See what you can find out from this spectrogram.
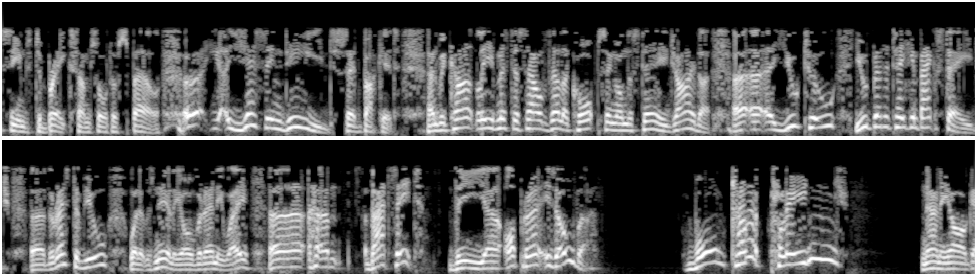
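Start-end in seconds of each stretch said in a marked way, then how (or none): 1.6-3.2 high, stammering agreement; hesitant, flustered manager. Acted. Bucket flustered as the spell breaks. 4.2-15.6 high-pitched, stammering orders; hesitant, rising to an announcement; flustered manager. Acted. Flustered Bucket gives orders on stage. 16.6-18.1 high, drawn-out call; piercing, high-pitched old mother voice; scolding mother. Acted. Walter's mother calls him to account.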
